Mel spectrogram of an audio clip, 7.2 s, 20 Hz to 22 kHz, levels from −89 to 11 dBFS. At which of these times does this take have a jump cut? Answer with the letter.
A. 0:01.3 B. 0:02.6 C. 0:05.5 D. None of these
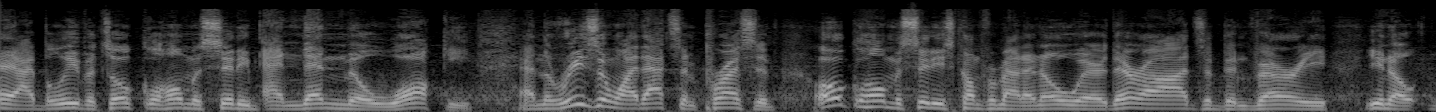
A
